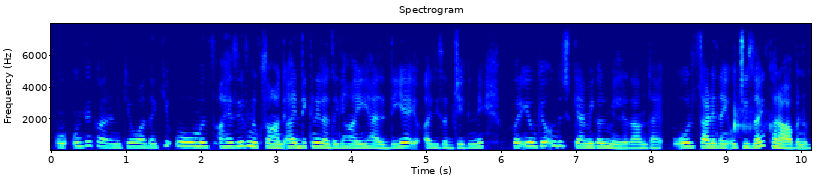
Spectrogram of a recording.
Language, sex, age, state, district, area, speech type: Dogri, female, 18-30, Jammu and Kashmir, Kathua, rural, spontaneous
